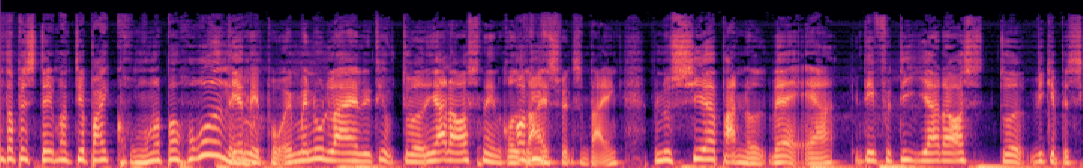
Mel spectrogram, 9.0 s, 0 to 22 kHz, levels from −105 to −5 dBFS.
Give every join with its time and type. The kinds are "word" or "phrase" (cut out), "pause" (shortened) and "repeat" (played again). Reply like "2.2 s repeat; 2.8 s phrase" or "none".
none

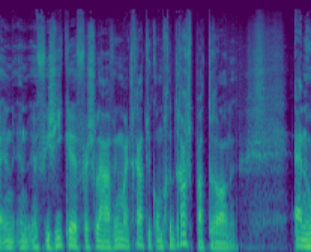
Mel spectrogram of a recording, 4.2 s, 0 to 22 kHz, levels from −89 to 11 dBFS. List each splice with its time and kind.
none

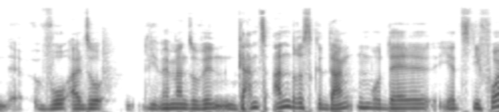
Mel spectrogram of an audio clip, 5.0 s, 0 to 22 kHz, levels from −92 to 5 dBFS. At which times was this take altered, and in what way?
1.4 s word

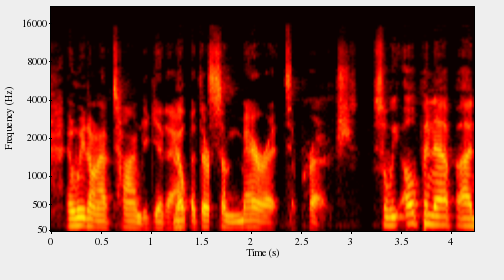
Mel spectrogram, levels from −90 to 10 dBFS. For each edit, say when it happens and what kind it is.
1.1 s word; 1.6 s word; 2.4 s word

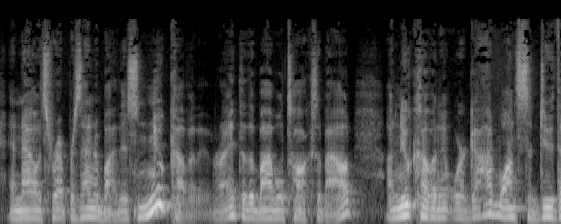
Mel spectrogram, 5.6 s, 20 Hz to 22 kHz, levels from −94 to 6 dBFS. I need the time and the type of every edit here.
none

